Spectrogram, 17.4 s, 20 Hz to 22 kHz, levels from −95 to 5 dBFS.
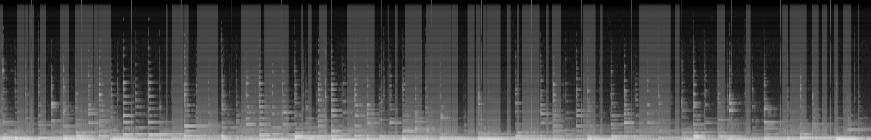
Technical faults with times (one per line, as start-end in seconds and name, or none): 0.00-17.43 computer activity noise
0.63-16.61 periodic USB or driver dropouts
